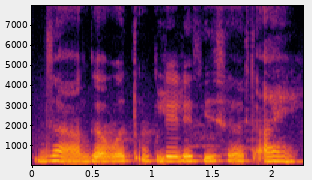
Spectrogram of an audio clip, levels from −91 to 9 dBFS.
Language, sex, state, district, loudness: Marathi, female, Maharashtra, Dhule, -13 LUFS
